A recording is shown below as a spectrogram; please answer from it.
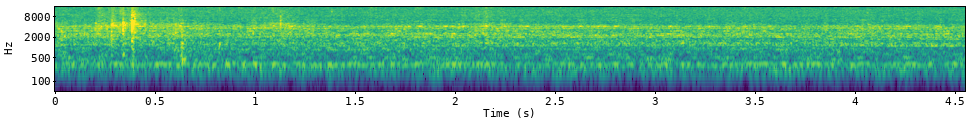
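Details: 2013 Carrier Infinity Series furnace, starting up: steady even hum with low drone and soft airflow, no knocks or rattles; running normally.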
